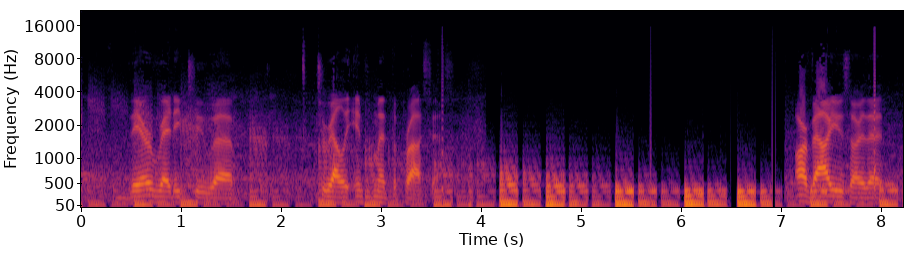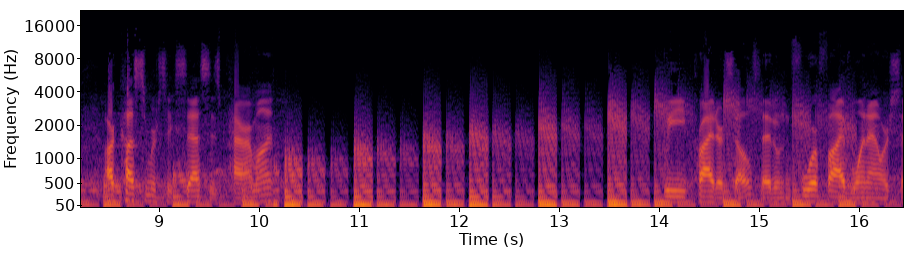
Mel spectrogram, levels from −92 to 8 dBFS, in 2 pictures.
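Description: Repeated buffer faults occur at 3.61, 5.69 and 7.93 s. Fresh audio arrived late, so a piece about 2.67 ms long replayed four, two and three extra times. This fits a 128-sample buffer. Each event sounds like a brief buzzy click.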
